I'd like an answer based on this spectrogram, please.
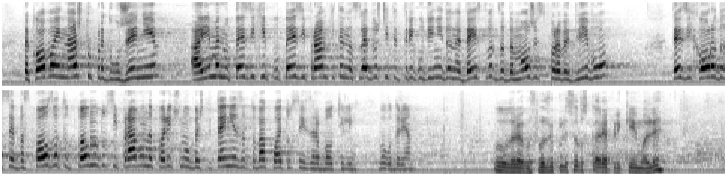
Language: Bulgarian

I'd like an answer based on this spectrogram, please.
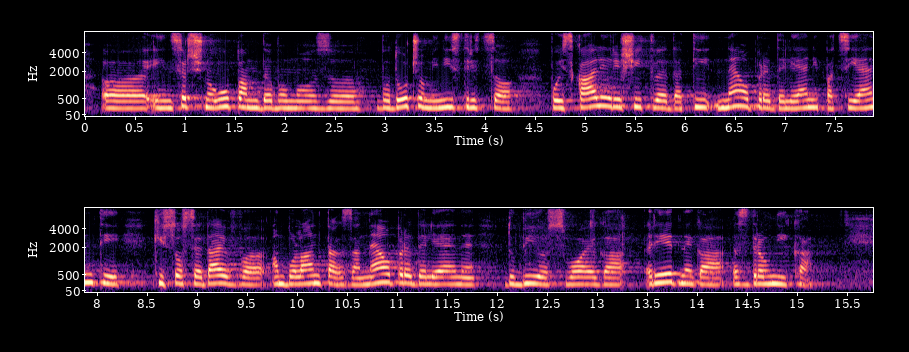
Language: Slovenian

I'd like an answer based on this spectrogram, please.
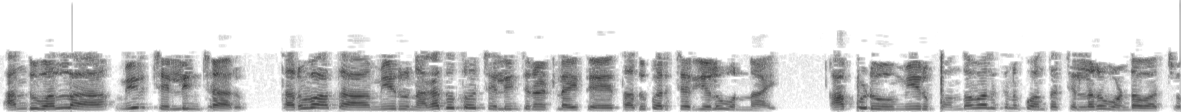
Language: Telugu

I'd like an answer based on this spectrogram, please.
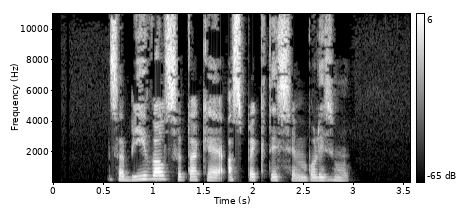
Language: Czech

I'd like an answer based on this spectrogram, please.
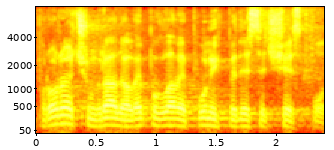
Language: Croatian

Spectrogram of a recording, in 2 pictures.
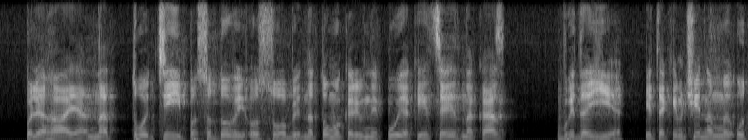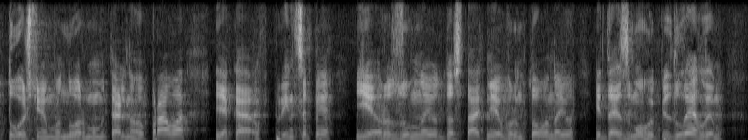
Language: Ukrainian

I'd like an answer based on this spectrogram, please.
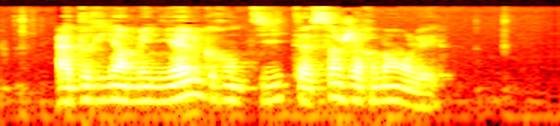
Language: French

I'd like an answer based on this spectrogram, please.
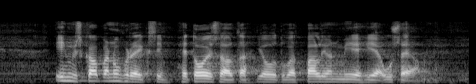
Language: Finnish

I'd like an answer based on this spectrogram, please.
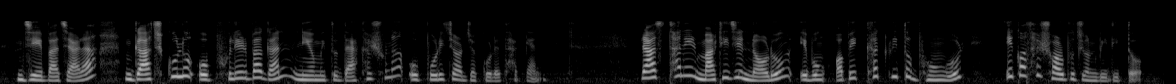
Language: Bangla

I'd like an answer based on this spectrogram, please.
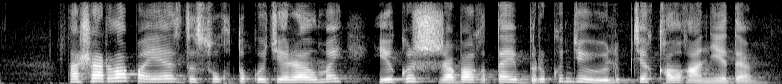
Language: Kazakh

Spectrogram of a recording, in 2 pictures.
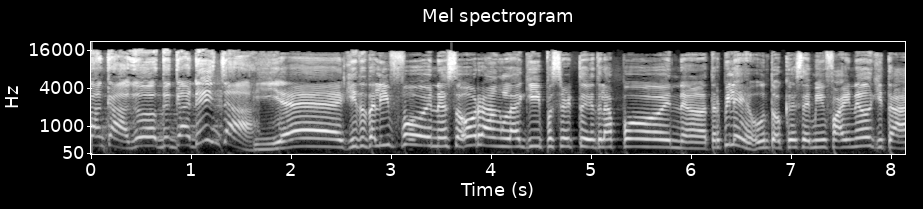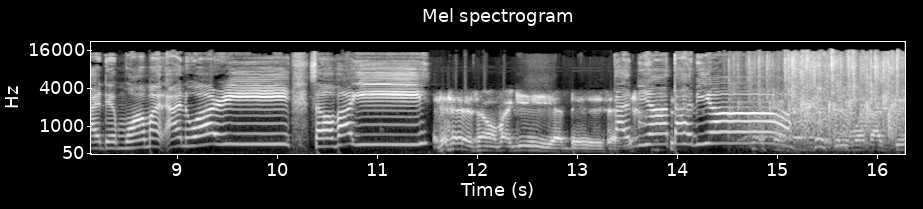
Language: Malay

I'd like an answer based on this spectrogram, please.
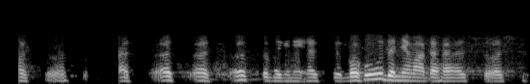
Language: Sanskrit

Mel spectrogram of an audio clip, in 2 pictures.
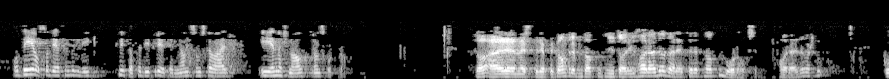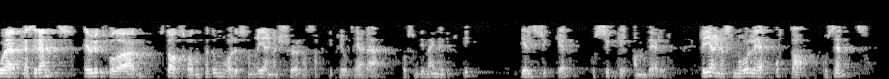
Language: Norwegian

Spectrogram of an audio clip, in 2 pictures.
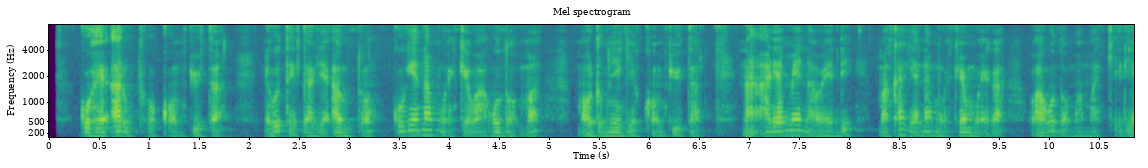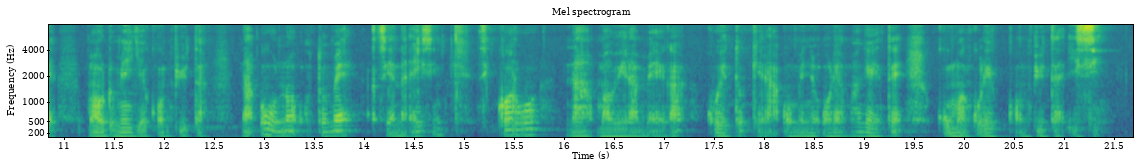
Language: Kikuyu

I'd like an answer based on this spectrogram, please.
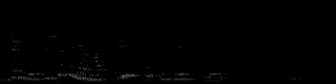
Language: Russian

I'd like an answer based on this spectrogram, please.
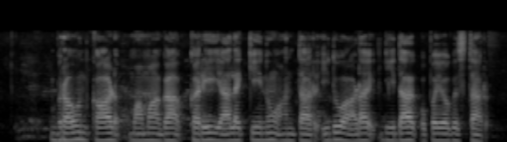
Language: Kannada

